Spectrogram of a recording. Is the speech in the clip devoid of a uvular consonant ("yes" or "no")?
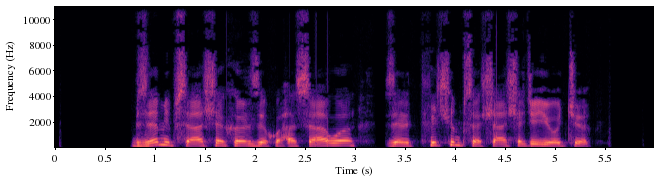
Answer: yes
